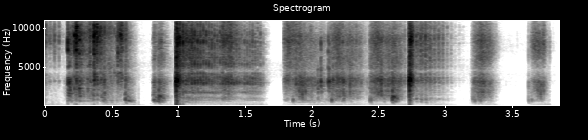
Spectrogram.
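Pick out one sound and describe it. An arrow is shot and strikes with a sharp thud.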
